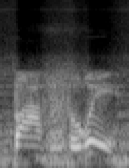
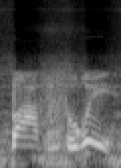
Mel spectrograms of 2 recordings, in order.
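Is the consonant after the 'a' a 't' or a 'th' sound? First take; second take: th; th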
